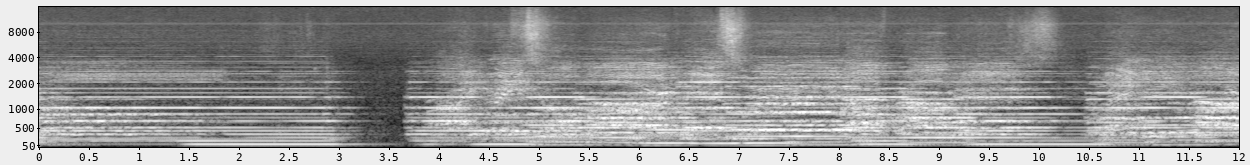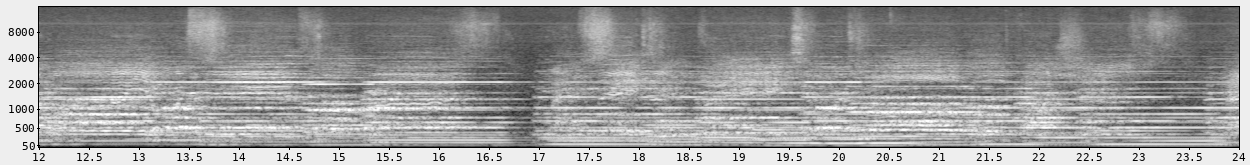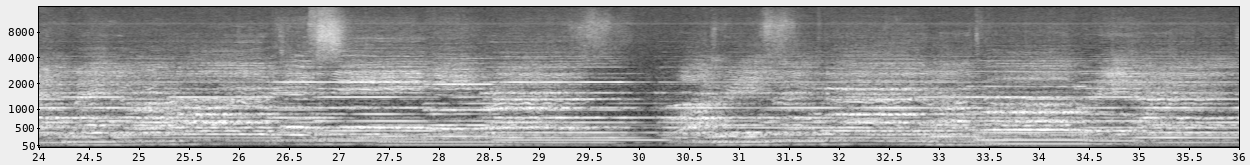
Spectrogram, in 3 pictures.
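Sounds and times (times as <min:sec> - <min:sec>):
congregation singing a hymn: 0:00.0 - 0:36.0
organ chords: 0:00.0 - 0:36.0.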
